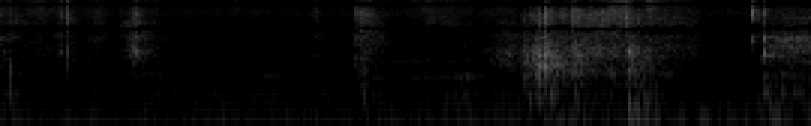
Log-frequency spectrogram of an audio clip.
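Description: Mostly near silence, with a faint paper rustle about two and a half seconds in: a picture book's page being turned.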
